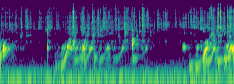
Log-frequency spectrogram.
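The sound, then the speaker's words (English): Bubbles blown through a straw into a milkshake: wet gurgling plops and short pitched blips that bubble on and off across the stretch, fairly clear and without talk. “Even now, I blew some bubbles in your milkshake.”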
